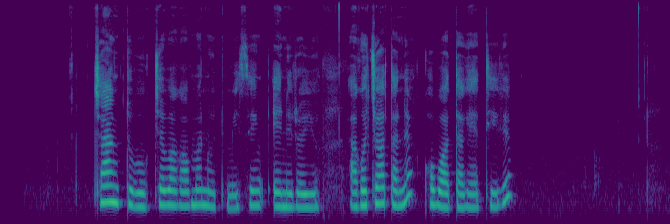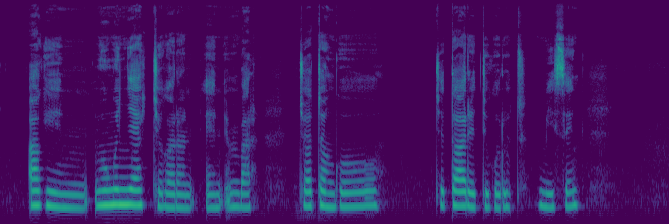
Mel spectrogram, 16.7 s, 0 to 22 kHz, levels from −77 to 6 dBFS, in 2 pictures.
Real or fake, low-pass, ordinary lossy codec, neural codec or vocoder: real; none; none; none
